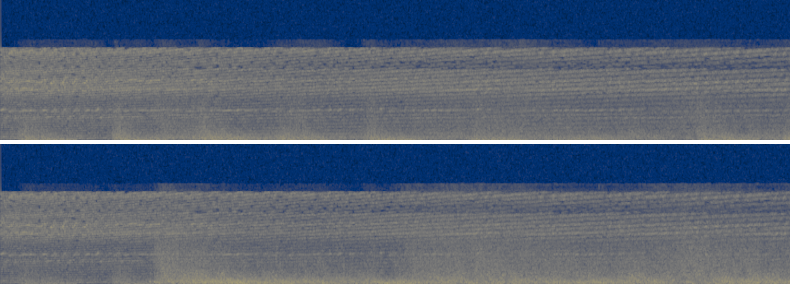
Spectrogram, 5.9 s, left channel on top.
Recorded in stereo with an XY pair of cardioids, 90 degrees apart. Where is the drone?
20° left.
